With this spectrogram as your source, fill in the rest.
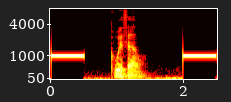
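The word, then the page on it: Gwyddel: Welsh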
